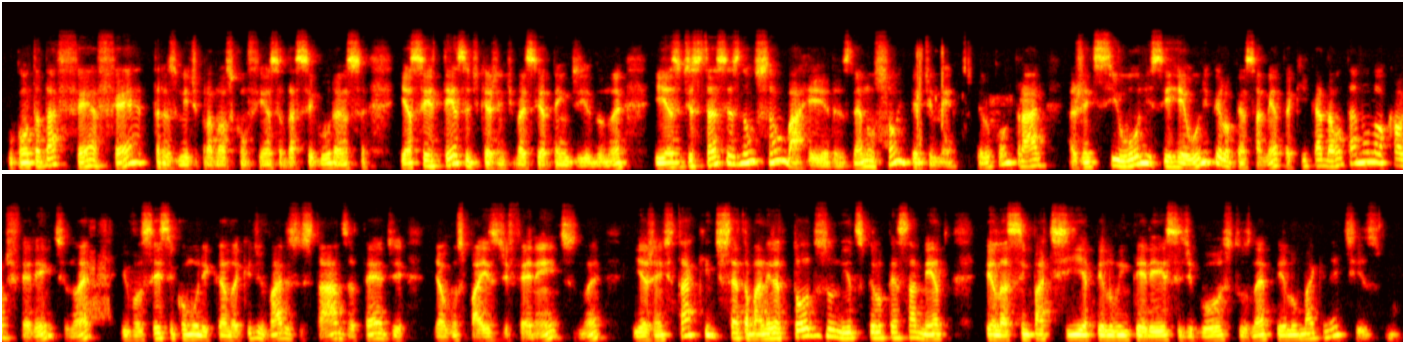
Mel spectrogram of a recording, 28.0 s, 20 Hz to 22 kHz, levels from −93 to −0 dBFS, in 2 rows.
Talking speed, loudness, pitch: 195 wpm, -18 LUFS, 115 Hz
